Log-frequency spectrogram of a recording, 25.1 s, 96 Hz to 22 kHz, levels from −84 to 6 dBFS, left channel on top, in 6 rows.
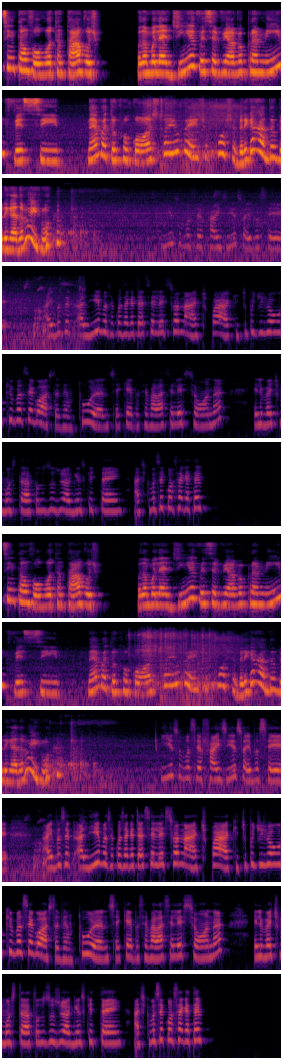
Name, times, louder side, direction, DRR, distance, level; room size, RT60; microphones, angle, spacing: voice 1, 0.0-1.4 2.0-5.1 5.5-9.3, left 7 dB, 80° left, 0.4 m, -24 dB
sound 1, 4.2-13.8, left 4 dB, 40° left, 0.9 m, -50 dB
sound 2, 5.4-5.5 5.9-13.2, right 2 dB, 20° right, 1.1 m, -44 dB
voice 2, 10.7-23.9, right 8 dB, 60° right, 0.3 m, -38 dB
5.7 x 3.9 x 5.3 m
head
